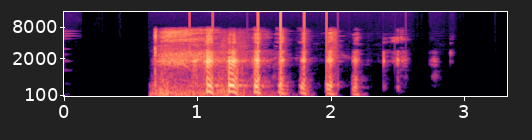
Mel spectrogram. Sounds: Laughter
